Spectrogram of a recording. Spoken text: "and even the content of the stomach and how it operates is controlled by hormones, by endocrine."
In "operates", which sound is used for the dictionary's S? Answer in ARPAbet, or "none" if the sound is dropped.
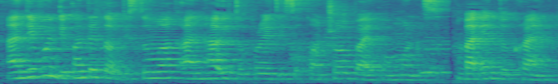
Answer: none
